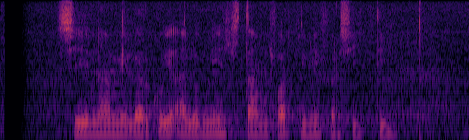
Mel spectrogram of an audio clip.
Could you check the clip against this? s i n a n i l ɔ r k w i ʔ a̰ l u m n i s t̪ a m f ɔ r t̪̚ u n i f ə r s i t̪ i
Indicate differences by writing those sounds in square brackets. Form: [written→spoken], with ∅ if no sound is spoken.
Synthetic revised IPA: s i n a [n→m] i l ɔ r k [w→u] i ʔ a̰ l u m n i s t̪ a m f ɔ r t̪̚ u n i f ə r s i t̪ i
